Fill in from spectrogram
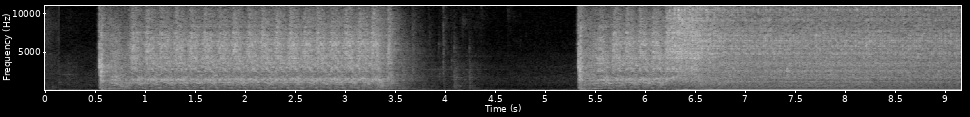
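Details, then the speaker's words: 1986 Ford Mustang SVO after swapping a tubular header for the OEM exhaust manifold and adding coolant: engine cranks twice, fires and idles with low uneven puffing from an exhaust leak at the back of the turbo, where a bracket bolt is missing. "Sounds like it might have a bit of an exhaust leak. Hear it back there. It's kind of hard to see, but on the back side of the turbo, there was a bracket that went through there, and that bracket, the bolt on the bracket apparently goes into the turbo, so I need to put that bolt, at least that bolt, back in there to sto"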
